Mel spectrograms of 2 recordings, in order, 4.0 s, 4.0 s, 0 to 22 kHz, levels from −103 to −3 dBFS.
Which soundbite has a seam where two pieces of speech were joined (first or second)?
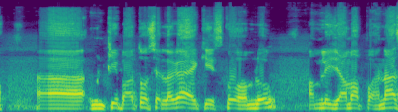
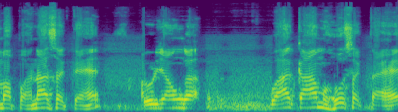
second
